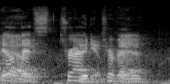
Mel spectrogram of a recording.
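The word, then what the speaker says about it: Taravangian: Trevengian? Teravangian. No, It's Trevangian, everyone.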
